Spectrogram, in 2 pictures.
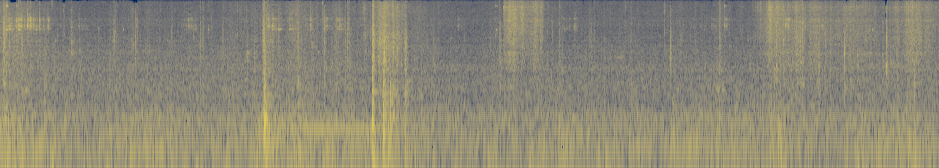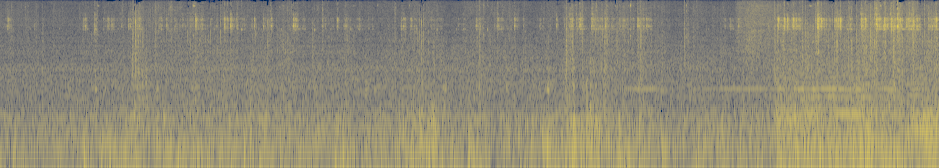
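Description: Tyres crunch and rumble over a snowy dirt road.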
